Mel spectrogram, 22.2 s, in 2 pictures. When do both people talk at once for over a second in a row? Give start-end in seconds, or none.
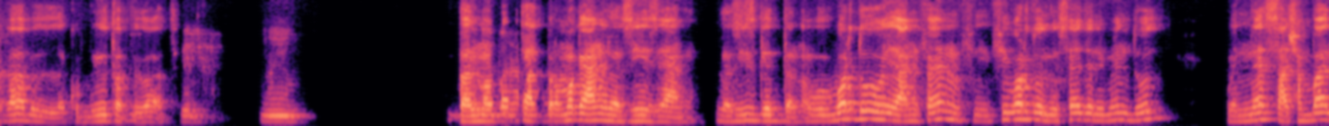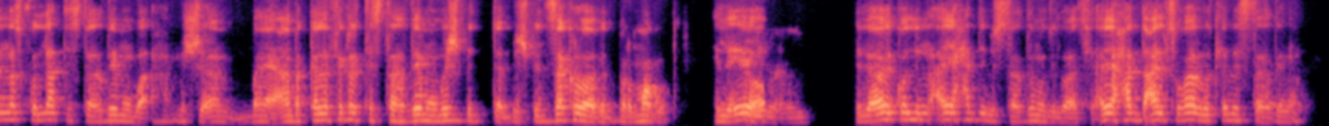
none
